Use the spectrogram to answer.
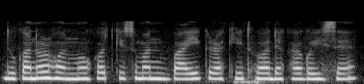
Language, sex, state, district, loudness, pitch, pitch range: Assamese, female, Assam, Kamrup Metropolitan, -11 LUFS, 265 Hz, 255-275 Hz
